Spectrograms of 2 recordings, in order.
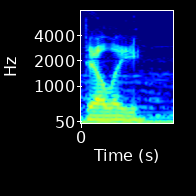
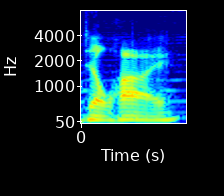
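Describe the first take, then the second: First: The name sounds like the word 'deli'. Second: The name does not sound like 'deli'. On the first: "I've always heard it pronounced Delhi, like a deli sandwich" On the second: "I don't think I've ever heard anybody pronounce it Delhi"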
